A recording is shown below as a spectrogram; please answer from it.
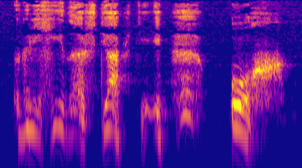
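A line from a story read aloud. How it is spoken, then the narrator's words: Sighing half-whisper. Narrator (Russian): вздохнул и даже как будто прошептал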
